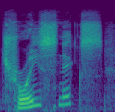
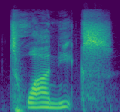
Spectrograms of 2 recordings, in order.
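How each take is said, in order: First: The first part is said like English 'Troy'. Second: The first part is said like French 'trois'. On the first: "not sure how to pronounce that" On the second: "like in French"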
